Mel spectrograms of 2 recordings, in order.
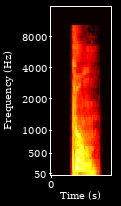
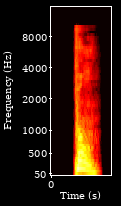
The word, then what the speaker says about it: pont: Pont. – Notice the final T of word 3 is not pronounced at all. It's just as though it weren't there. Read 3 again. – Pont.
